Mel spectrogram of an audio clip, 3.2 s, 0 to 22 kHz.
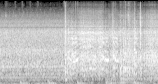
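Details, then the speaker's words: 1973 Duster slant six, unrun 21 years, after new distributor cap and rotor, reseating a loose plug wire and finding vacuum leaks: slow uneven cranking briefly catching with rough rising burst then faltering; nearly starts, won't run. "oh it almost started"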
